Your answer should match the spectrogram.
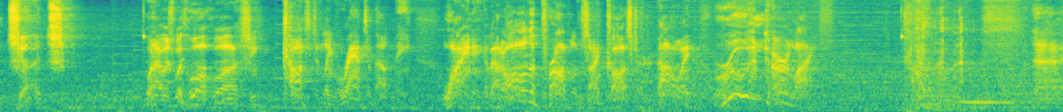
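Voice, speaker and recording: A grumbling, cocky fire spirit for a game. The voice is gravelly and drawling, swinging wildly in pitch, inside a long reverb. The delivery is theatrical and proud. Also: male voice, huge pitch swings, slow, heavily acted. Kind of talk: video game voice acting. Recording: long reverb, loud music behind.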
